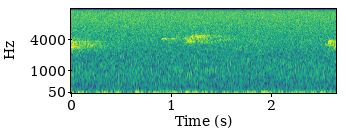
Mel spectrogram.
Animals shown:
Red-eyed Vireo (Vireo olivaceus)
Eastern Wood-Pewee (Contopus virens)

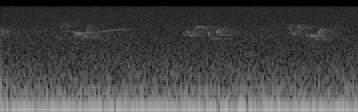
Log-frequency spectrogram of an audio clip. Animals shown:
Eastern Wood-Pewee (Contopus virens)
Red-eyed Vireo (Vireo olivaceus)

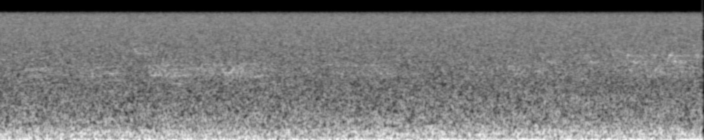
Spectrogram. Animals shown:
Ovenbird (Seiurus aurocapilla)
Red-eyed Vireo (Vireo olivaceus)

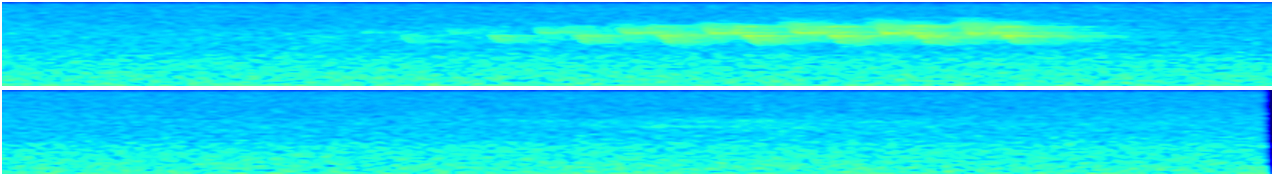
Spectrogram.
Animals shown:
Ovenbird (Seiurus aurocapilla)

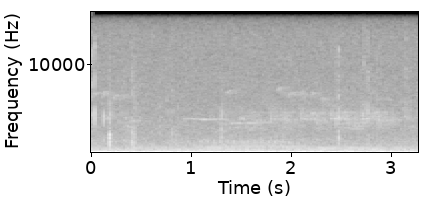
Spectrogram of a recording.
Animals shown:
Black-capped Chickadee (Poecile atricapillus)
Red-eyed Vireo (Vireo olivaceus)
Ovenbird (Seiurus aurocapilla)

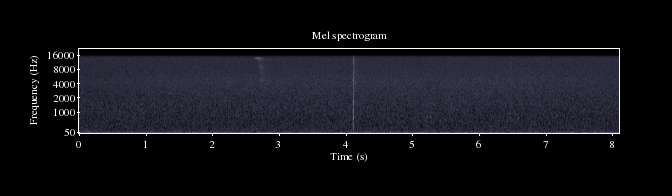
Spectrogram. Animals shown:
Eastern Chipmunk (Tamias striatus)

